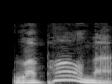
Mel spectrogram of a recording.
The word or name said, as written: La Palma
